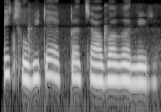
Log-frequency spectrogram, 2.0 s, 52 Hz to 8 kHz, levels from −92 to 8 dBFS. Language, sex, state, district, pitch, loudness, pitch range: Bengali, female, Assam, Kamrup Metropolitan, 230 Hz, -12 LUFS, 220-245 Hz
